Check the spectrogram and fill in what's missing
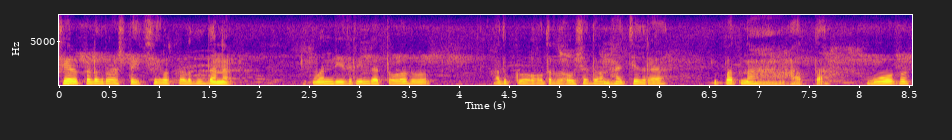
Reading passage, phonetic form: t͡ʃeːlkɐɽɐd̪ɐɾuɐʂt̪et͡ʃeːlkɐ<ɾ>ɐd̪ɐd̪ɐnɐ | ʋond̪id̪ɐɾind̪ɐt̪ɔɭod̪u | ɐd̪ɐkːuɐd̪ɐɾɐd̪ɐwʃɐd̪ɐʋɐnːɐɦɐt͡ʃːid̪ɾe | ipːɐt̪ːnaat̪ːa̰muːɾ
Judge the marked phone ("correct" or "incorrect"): incorrect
